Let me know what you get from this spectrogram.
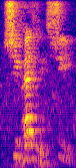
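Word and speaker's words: chivalry: शिवैलरी, श पढ़ेंगे, CH का यहाँ पर उच्चारण श होगा।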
